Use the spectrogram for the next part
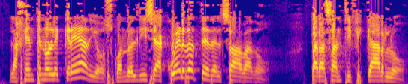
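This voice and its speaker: A male preacher with a voice that sits a little high for a man, delivering a sermon. He reads scripture aloud and then explains it. He speaks deliberately and slows down to stress key phrases.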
